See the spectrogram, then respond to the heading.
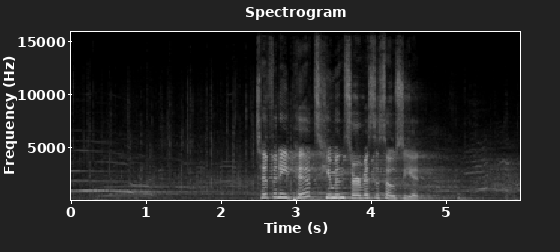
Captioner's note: audience cheering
